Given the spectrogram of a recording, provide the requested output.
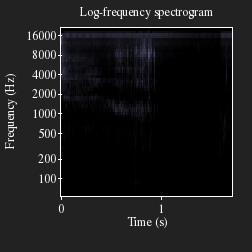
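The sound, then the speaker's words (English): A soft sip of a drink from a chalice: a brief wet slurp in the middle, then quiet, and a small mouth click near the end. Nobody speaks. “I think it's probably time for the earliest recorded chalice sip in the history of the show.”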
